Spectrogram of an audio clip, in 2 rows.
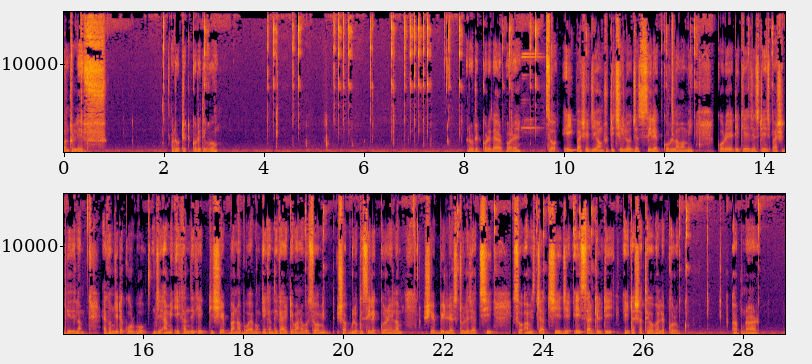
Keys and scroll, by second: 1.1 ctrl+c, 1.6 ctrl+f, 24.6 ctrl+z.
